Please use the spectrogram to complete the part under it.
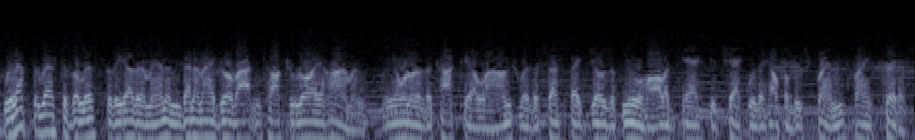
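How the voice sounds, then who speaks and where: An actor playing a businesslike American detective sergeant in a radio drama, clipped, deadpan and matter-of-fact as he narrates his cases. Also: deep voice, fast talker, hardly any pauses, close to an everyday voice. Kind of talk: 1950s radio drama acting, scripted narration. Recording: dull vintage radio recording, music behind.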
